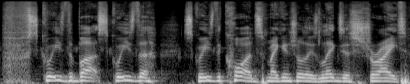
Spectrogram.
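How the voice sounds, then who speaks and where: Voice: medium pitch, fairly even intonation, a little slow. An instructor coaching a live home workout, chatty and encouraging while demonstrating the moves. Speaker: fitness instructor.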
